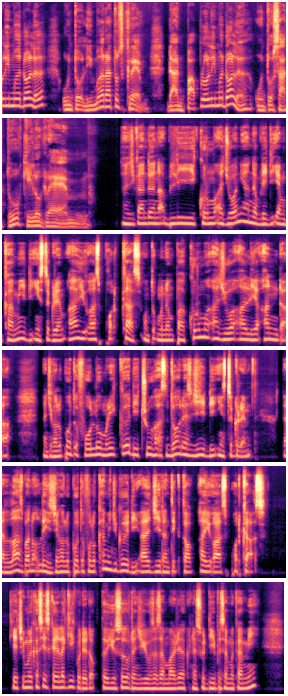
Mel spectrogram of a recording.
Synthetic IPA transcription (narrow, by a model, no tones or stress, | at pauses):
limə̃dolaunt̪ʊk̚limãɾat̪ʊsɡɾɛ̰mda̰npat̪̚pulolimə̃dolarunt̪ʊk̚sa̰t̪ukiloɡɾa̰m | d̥and͡ʒikaːndanaʔbəlikurmãʔad͡ʒuanĩandabəlidiɛmkamĩdiinst̪aɡɾamajuaspʰɔd̚kʰast̪unt̪ʊk̚mə̃nə̃mpakurmãʔad͡ʒuaʔaliaʔanda̰d̥and͡ʒaŋãnlupənunt̪ʊk̚foloməɾekadit̪ɾuɦasdɔt̪ɛs̬d͡ʒidiinst̪aɡɾamd̥anlasbat̚nɔt̪̚lis̬d͡ʒaŋãnlupənt̪ʊkfolokamĩd͡ʒuɡadiʔad͡ʒidant̪ik̚t̪ɔk̚ajuaspɔd̚kas | kit̪at̪ɾiməkasɪhsə̥kalilaɡikəpadadɔk̚t̪əjusəfdand͡ʒuɡaus̬as̬amaɾiakərnasudibəsamãkamĩ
